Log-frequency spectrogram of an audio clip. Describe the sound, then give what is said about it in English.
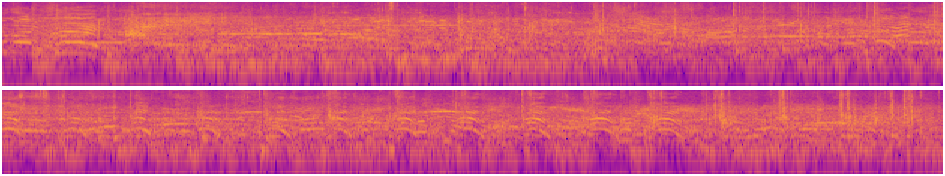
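A dense, agitated protest crowd shouts and yells continuously, many voices overlapping with sharp cries rising out of the roar, as the front lines pick up what is left of a banner and charge. “With a three count, the front lines picked up what was left of the banner and charged.”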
